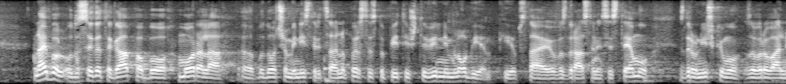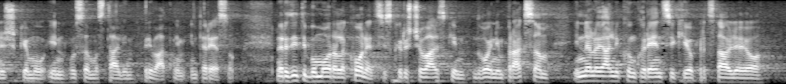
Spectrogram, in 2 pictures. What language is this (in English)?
Slovenian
